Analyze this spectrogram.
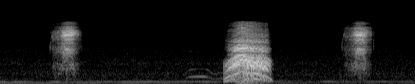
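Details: Eagle-owl family at the nest, an adult with owlets on webcam in April 2020: three harsh, hissing bursts, the middle one longest and loudest, with a faint low wavering note just before it over a constant low hum.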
